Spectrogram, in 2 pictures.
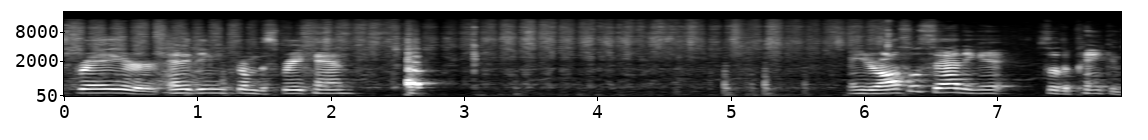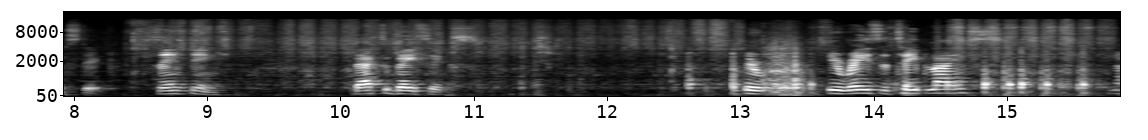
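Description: Sandpaper rasps against a plastic part.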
